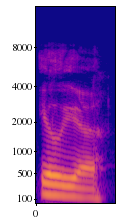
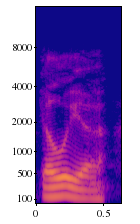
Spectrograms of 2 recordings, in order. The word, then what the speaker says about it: Ilya: difficult to pronounce but i know i'm saying ilia correctly which is such an interesting name ilya because technically three of those letters could be valves but the y is acting more as a constant shots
